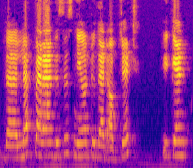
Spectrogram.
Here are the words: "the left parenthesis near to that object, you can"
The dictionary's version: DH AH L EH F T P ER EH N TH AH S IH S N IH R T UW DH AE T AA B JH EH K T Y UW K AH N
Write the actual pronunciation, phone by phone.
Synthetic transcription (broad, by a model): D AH L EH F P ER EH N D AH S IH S N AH R T UW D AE T AA B JH EH K T Y UW K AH N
